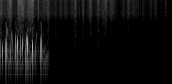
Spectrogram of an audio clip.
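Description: Short cartoon-style sound effect for an animated title card: a loud, rapid fluttering run of pulses lasting about half a second, trailing off into a faint rattle.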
